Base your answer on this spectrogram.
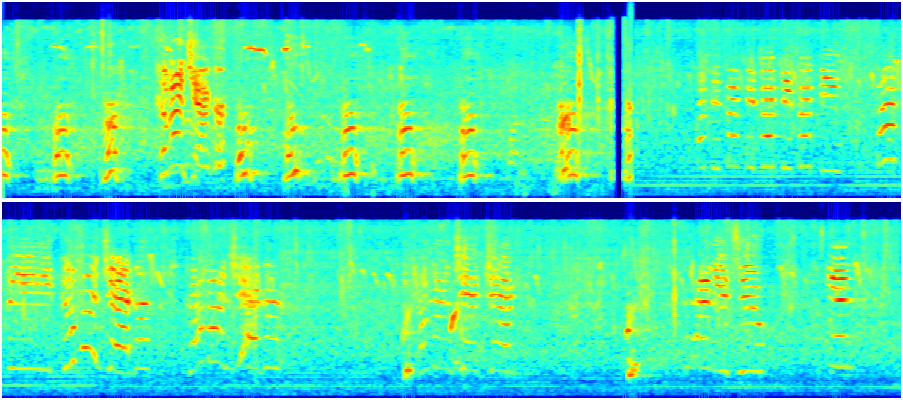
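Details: Six-week-old golden retriever puppies playing outdoors with agility equipment: rapid, high-pitched yips and squeaky barks in uneven bursts, several pups overlapping, some whiny rising notes, with a steady low hum in the background.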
